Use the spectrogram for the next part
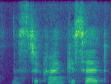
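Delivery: ordinary delivery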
